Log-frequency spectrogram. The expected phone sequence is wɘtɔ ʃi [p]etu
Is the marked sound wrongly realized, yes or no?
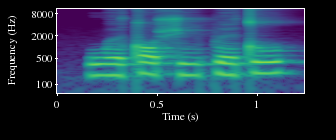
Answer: no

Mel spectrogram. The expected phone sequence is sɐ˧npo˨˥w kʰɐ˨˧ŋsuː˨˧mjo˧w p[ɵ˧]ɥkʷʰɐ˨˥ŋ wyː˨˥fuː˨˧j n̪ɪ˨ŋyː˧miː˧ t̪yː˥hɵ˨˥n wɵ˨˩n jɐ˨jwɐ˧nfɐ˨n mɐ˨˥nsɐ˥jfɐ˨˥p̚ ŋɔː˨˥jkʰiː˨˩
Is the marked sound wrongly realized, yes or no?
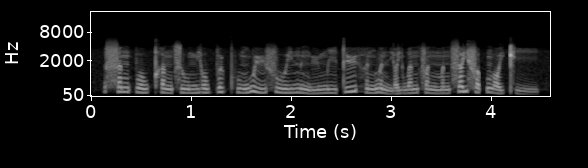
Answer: no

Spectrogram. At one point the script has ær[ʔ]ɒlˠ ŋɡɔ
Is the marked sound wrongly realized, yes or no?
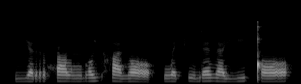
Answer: yes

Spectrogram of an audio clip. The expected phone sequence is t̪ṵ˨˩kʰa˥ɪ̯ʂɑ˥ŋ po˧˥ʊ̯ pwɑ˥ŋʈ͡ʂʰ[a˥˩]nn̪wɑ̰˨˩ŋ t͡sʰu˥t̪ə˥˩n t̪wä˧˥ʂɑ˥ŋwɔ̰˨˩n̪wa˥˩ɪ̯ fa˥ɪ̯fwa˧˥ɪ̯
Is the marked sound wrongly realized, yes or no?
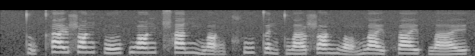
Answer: yes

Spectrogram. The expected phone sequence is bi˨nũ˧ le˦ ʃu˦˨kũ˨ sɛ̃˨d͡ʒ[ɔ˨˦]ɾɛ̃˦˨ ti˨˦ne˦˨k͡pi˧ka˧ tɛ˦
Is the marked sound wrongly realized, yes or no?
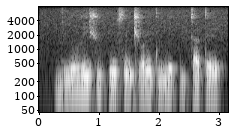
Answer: no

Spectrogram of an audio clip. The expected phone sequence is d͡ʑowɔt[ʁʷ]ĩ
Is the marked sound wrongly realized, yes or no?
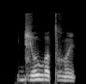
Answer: no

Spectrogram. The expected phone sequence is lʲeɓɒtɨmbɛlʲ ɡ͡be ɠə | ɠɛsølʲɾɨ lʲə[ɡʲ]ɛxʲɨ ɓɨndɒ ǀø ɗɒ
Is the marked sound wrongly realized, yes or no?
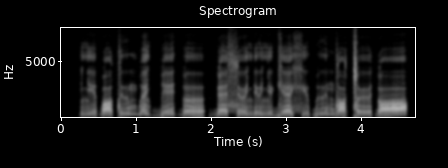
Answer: no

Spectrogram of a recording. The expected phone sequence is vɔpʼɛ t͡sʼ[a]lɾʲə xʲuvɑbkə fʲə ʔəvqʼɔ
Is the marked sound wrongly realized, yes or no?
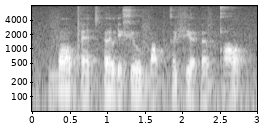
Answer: yes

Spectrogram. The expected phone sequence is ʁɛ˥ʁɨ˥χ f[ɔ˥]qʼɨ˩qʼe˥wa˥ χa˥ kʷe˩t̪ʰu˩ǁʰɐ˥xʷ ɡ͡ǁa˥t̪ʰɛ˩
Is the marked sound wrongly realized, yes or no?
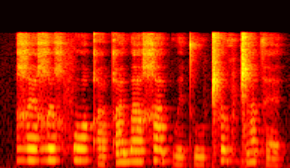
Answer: no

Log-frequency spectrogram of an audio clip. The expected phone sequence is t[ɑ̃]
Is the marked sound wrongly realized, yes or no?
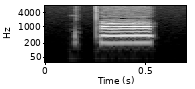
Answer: no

